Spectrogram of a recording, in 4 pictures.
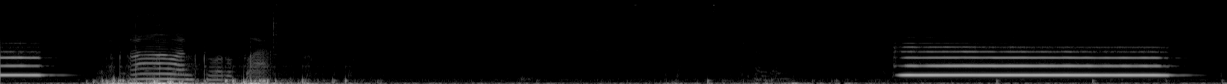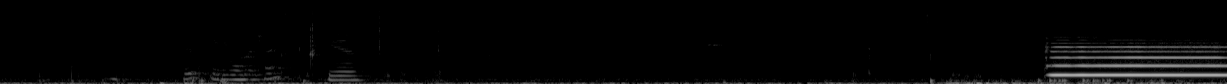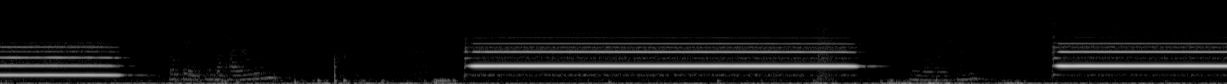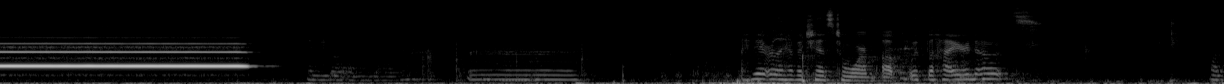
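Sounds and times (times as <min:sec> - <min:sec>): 
flute: 0:00.0 - 0:00.8, 0:08.9 - 0:12.1, 0:22.6 - 0:26.1, 0:29.2 - 0:33.5, 0:35.1 - 0:39.6.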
